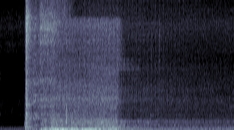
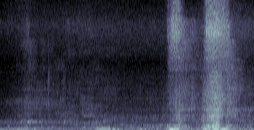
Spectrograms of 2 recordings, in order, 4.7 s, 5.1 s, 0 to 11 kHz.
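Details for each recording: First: Cold start on an 89 GT with a 2.9 engine, not started for about a week. It cranks and catches with a sharp metallic chatter that fades within two seconds into a steady idle once oil reaches the top: brief valvetrain chatter. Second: 1989 truck petrol engine at its first start in a week, after a full tune-up last year: low, steady idle with two quick, clean revs, running normally.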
